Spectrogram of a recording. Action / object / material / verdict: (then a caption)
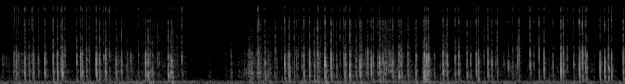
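tap / clear plastic box / plastic / none. Long nails tap and scratch the hard surface of a rectangular clear plastic box with a purple item inside, held in both hands. Rapid, dry clicks and crinkly scrapes come in dense bursts with a brief lull around two seconds. The sound is bright and close over a faint steady low hum.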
